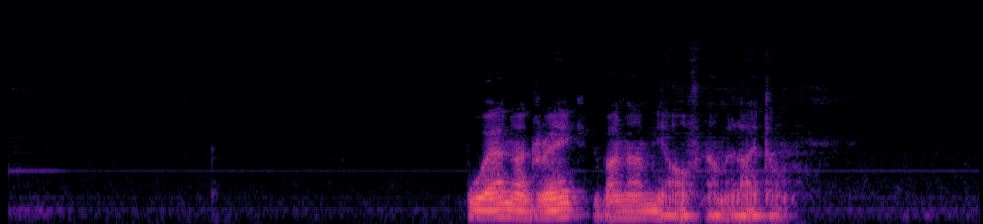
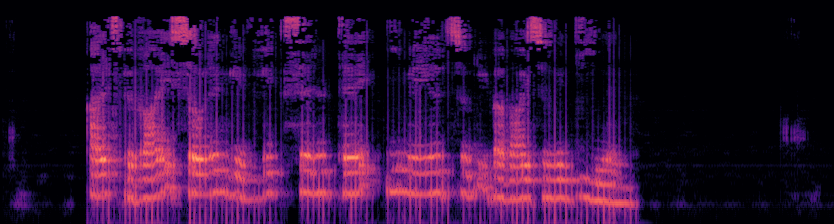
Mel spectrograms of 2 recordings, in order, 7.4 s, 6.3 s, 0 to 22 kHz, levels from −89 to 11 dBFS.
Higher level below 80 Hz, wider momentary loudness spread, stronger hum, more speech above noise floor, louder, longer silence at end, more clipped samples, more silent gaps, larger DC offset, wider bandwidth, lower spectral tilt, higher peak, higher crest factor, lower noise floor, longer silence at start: first, -52 dBFS vs -58 dBFS; about the same, 10 LU vs 10 LU; neither; second, 48 dB vs 53 dB; second, -28 LUFS vs -19 LUFS; about the same, 1.4 s vs 1.5 s; neither; neither; neither; second, 5.4 kHz vs 17 kHz; first, -10.5 dB/octave vs -3 dB/octave; second, -12 dBFS vs -2 dBFS; about the same, 20 dB vs 20 dB; about the same, -75 dBFS vs -76 dBFS; first, 3.5 s vs 0.7 s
